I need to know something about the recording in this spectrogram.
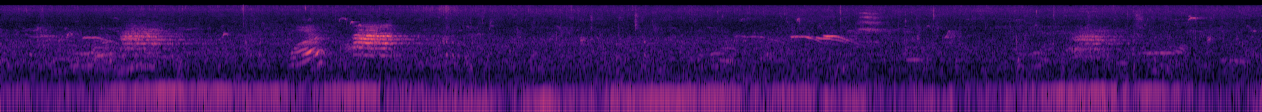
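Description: Ducks quack now and then.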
